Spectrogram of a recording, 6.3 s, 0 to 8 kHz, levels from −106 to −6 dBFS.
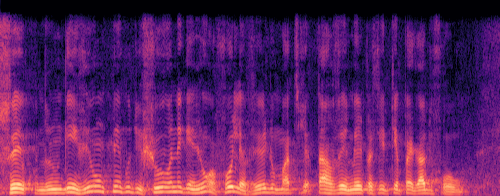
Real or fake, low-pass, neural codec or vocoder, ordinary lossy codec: fake; 7.2 kHz; codec, 16 kHz, 4 kbps, FunCodec, trained on Chinese and English, 50 frames a second; none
